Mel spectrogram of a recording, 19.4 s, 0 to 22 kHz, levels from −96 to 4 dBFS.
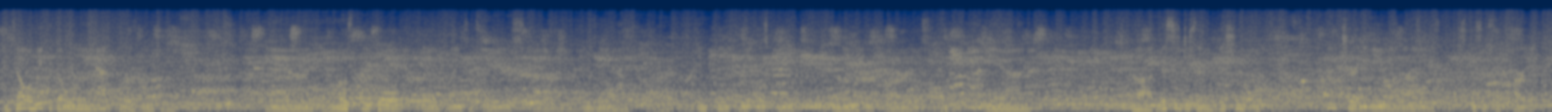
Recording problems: murmuring crowd; very loud; throughout; 3 dB above the speech

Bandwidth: 14.5 kHz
